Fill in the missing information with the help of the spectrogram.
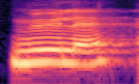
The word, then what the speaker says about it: Muehle: Muehle.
